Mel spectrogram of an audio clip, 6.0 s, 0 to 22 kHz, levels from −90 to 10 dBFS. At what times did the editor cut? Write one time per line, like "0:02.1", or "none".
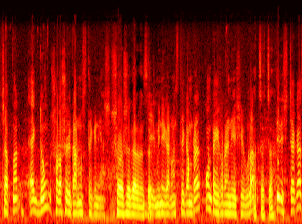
none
